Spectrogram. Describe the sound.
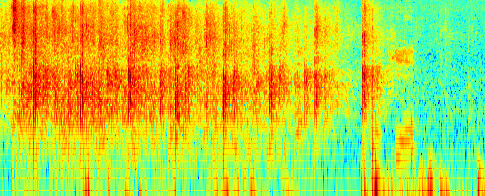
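An audience claps in a dense, steady patter of many hands, fairly loud, then the applause thins out and dies away near the end while a voice briefly speaks.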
